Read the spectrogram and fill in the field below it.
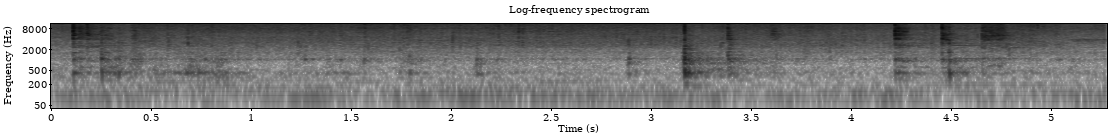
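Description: Onions and fresh peas sizzle and fry in a pan for biryani while a spoon stirs them, giving a steady crackle broken by several louder scraping stirs close by.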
